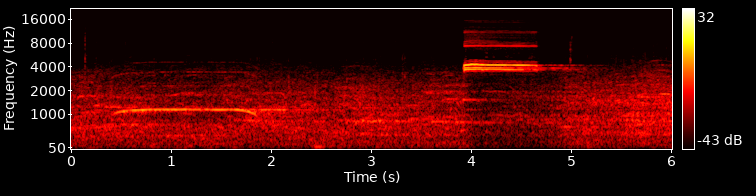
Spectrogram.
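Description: Scoreboard buzzer sounding once for just under a second, about four seconds in, over gymnasium crowd noise; it marks the end of a wrestling period.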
